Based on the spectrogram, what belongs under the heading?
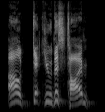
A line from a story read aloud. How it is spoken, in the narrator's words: Sir Sagramore shouted angrily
